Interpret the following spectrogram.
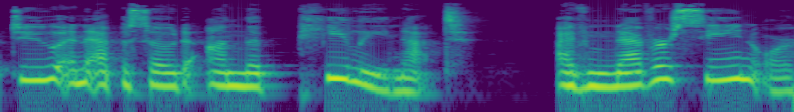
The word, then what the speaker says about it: pili: devote an episode to the peely nut and that's spelled p i l i and you know isn't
